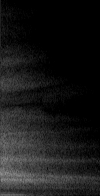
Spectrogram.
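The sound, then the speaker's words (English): A deep exhale through the open mouth during a guided breathing exercise before meditative journaling: one long, breathy rush of air that starts fairly full and fades softly away on its own. “Let's take a huge breath in through the nose. Open the mouth and exhale.”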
